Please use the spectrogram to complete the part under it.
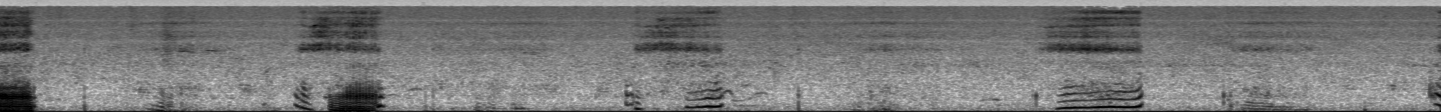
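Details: Pug snoring while asleep after a busy morning: soft, low breathy snores, with a couple of louder rasping breaths and some faint thin squeaky sounds, over a steady low electrical hum.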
